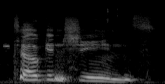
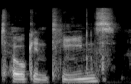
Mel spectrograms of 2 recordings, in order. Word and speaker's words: Tocantins: characters on the show how do you spell Tocantins derailed toc a Oh auntie i ns holy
